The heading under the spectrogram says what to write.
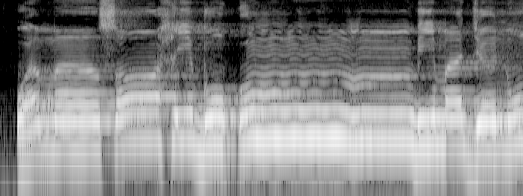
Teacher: Biasanya mim sukun kita baca jelas. Nah, karena di sini mim sukun bertemu ba maka kita dengungkan selama 3 harokat namanya bacaan ikhfa safawi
